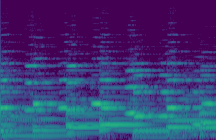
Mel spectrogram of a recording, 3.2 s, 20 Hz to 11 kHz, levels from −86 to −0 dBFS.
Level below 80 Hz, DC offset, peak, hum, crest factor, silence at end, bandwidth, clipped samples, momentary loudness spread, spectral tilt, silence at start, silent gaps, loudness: -68 dBFS; under 0.1%; -22 dBFS; none; 14 dB; 0 s; 9.4 kHz; under 0.1%; 4 LU; -7 dB/octave; 0 s; none; -35 LUFS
